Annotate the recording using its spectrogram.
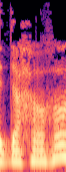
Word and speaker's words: دحاها: اینجا وقتی ما تلفظ میکنیم کلمه دحاها هم استثناء هست از امالهی که بیان کردیم.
